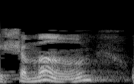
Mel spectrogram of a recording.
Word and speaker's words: Shimon: I remember reading something on that, and they said something like one out of every five Jewish men was named, well, we'd pronounce it today Shimon, or in New Testament days, we'd call Simon or Simeon.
